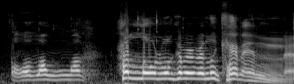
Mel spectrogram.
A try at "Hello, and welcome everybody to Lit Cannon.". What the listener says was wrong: Still too fast. Just bring it down.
